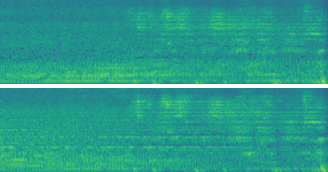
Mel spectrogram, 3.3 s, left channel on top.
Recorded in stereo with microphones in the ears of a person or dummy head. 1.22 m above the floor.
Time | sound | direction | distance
1.3 | whispering | 70° right (ahead or behind) | 1.3 m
